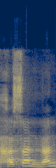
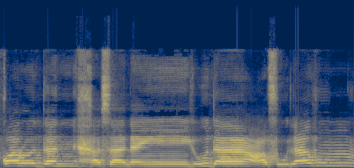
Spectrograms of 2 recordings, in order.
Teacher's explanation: مشدد یا آپ کو پتہ ہے حروف یرملون میں سے ہوتی ہے، تو ہم نے نون کو یا سے غنہ کرتے ہوئے ملانا ہے. حسنن نہیں پڑھنا، نہیں، نون کو یا سے ملایا جائے گا.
